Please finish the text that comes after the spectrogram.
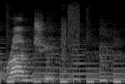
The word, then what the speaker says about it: Lunch: Well, Gohan is just, what, lunch? Something like that? Meanwhile, there's a character named Lunch. Or Lunch. Or Ranchi. Also funny that her name could be pronounced as Ranchi, because it's Akira Toriyama.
